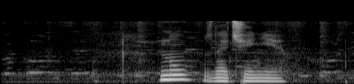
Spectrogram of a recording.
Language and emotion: Russian, neutral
